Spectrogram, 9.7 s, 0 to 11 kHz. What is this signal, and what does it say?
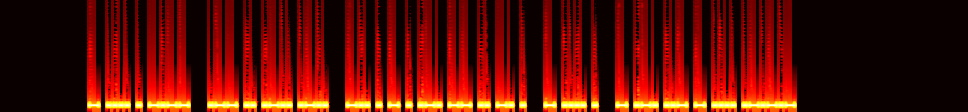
Morse code, heard as a keyed tone, about 40 wpm, 700 Hz. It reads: THEY WILL DETERMINE THE TRUTH.
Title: Sentences from Top 1000 Words - Review Part 4 - 40wpm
